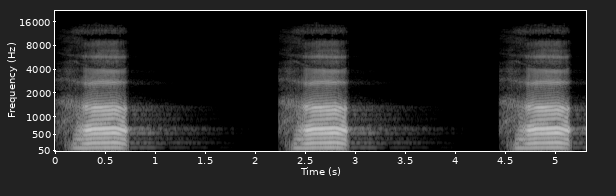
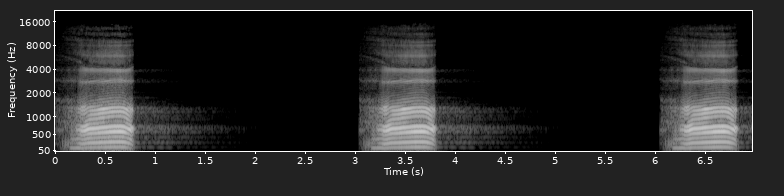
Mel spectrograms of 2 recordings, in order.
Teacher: ہا کی ادائیگی میں زبان کی جڑ کو حلق کی طرف دبائے بغیر باریک اور بغیر رگڑ کھاتی سانس میں پڑھیں، یعنی ہا ہا ہا۔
